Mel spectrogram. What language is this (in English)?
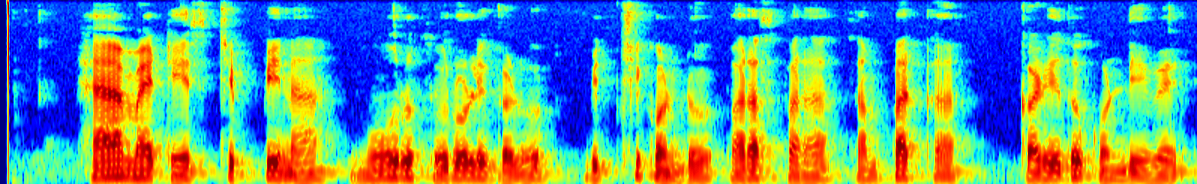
Kannada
